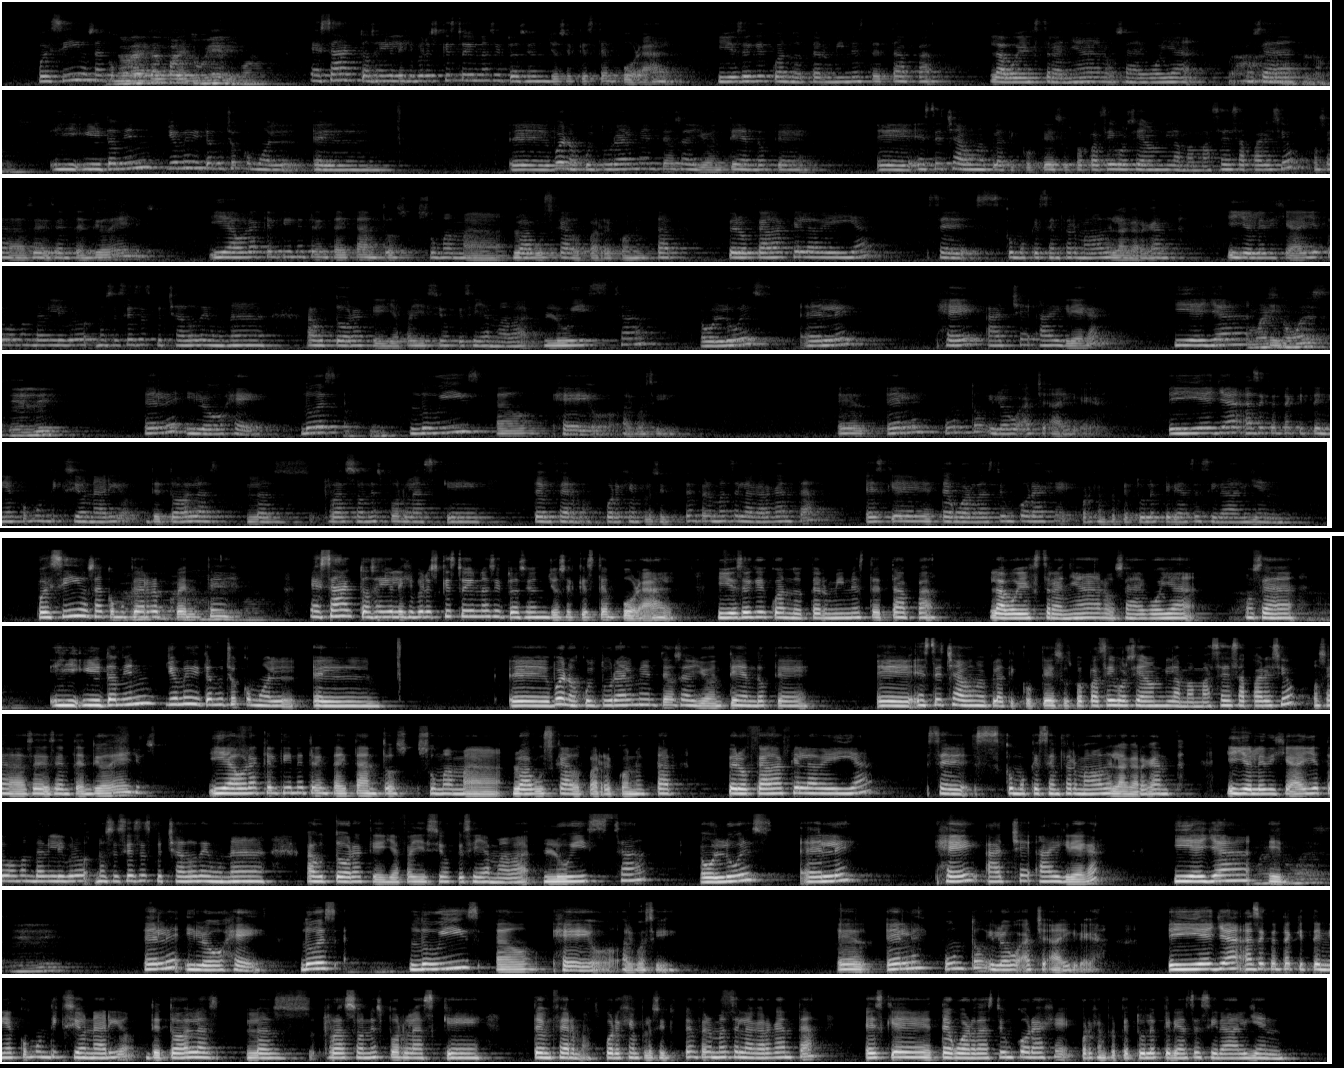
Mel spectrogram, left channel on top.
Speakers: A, on the right; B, on the left.
A: pues sí, o sea,
B: Es
A: como
B: una
A: que de
B: etapa
A: repente.
B: de tu vida igual.
A: Exacto, o sea, yo le dije, pero es que estoy en una situación, yo sé que es temporal y yo sé que cuando termine esta etapa la voy a extrañar, o sea, voy a,
B: Claro,
A: o sea,
B: pero pues...
A: y, y también yo medité mucho como el, el Eh, bueno, culturalmente, o sea, yo entiendo que eh, este chavo me platicó que sus papás se divorciaron y la mamá se desapareció, o sea, se desentendió de ellos. Y ahora que él tiene treinta y tantos, su mamá lo ha buscado para reconectar, pero cada que la veía, se, s- como que se enfermaba de la garganta. Y yo le dije, ay, ya te voy a mandar el libro. No sé si has escuchado de una autora que ya falleció, que se llamaba Luisa o Luis L. Hey, H-A-Y, y ella
B: ¿Cómo es?
A: eh,
B: ¿Cómo es? L.
A: L y luego Hey. Luis,
B: ok.
A: Luis L. Hey o algo así. El L punto y luego H-A-Y. Y ella hace cuenta que tenía como un diccionario de todas las, las razones por las que te enfermas. Por ejemplo, si tú te enfermas de la garganta, es que te guardaste un coraje, por ejemplo, que tú le querías decir a alguien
